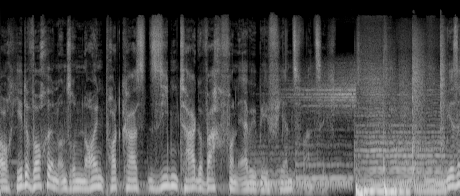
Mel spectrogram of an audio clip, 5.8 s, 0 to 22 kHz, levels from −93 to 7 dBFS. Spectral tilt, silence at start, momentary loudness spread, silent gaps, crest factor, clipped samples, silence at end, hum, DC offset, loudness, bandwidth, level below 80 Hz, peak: -6 dB/octave; 0 s; 6 LU; none; 14 dB; under 0.1%; 0 s; none; under 0.1%; -20 LUFS; 16.5 kHz; -24 dBFS; -6 dBFS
